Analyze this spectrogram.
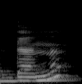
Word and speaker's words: дан: языке это глагол Да как видите пишется Дан в конце но читается Да дело в том что в чеченском языке есть правило все слова состоящие из одного услуга они пишутся с N в конце но это не читается за исключением нескольких слов так смотрите глагол до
